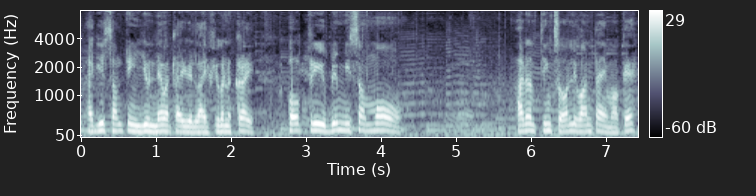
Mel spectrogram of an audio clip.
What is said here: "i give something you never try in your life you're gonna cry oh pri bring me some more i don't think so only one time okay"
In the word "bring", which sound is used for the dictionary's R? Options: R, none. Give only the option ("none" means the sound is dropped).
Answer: none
